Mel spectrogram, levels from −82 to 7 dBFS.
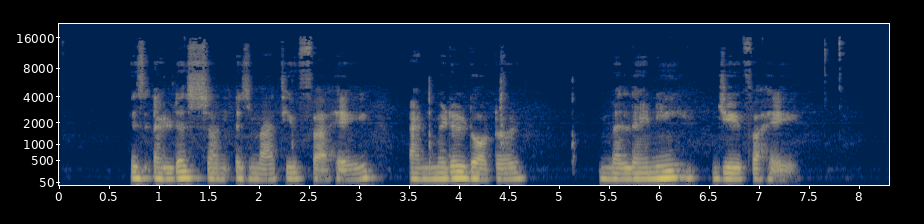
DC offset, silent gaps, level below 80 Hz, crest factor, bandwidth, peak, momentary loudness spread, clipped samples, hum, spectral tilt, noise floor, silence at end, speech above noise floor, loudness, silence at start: under 0.1%; none; -58 dBFS; 18 dB; 16.5 kHz; -4 dBFS; 13 LU; under 0.1%; none; -6 dB/octave; -71 dBFS; 0.45 s; 51 dB; -21 LUFS; 0.7 s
